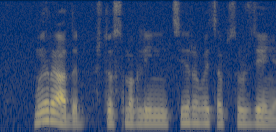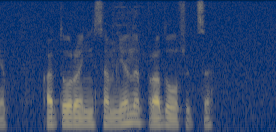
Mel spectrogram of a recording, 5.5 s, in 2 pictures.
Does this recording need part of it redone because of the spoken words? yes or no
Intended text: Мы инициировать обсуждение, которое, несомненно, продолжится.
yes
